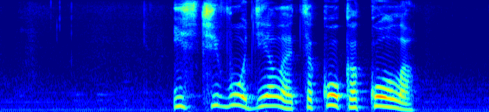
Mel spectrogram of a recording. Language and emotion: Russian, angry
